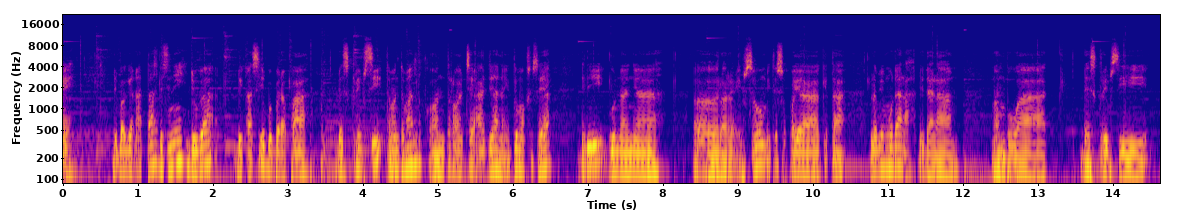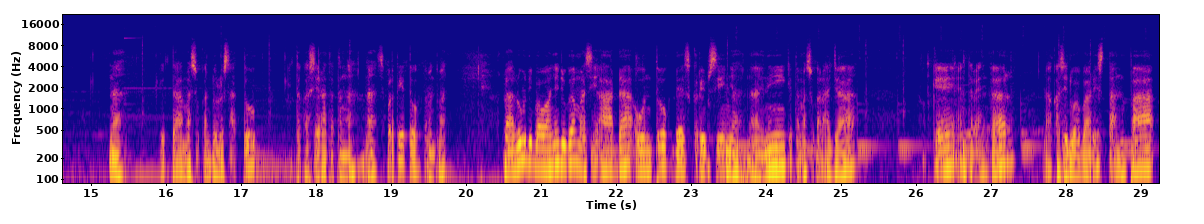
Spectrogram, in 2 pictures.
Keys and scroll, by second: 4.8 ctrl+c, 6.2 ctrl+v, 24.9 ctrl+c, 26.5 Return, 26.7 Return, 27.3 ctrl+v.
